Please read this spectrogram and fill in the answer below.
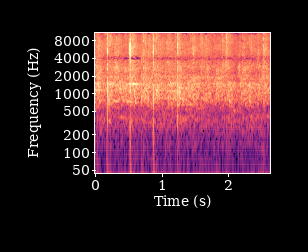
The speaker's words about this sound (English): How about 70 years? Who's been a mom for 70 years? Woo! They both need a round of applause.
